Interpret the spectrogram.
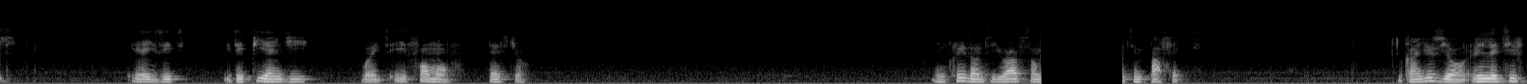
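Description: A rebuffering stall interrupts the audio at 10.41 s: the sound drops to silence for about 0.82 s, until 11.23 s, then picks up exactly where it left off. The player ran dry of downloaded data and waited for more, so nothing's missing, just delayed.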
